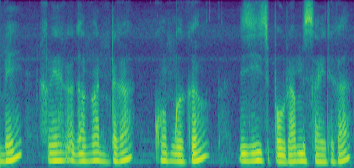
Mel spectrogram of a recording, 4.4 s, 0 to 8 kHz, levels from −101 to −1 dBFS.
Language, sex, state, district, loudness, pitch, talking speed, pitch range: Wancho, male, Arunachal Pradesh, Longding, -15 LUFS, 135 Hz, 110 wpm, 130-145 Hz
